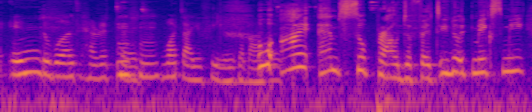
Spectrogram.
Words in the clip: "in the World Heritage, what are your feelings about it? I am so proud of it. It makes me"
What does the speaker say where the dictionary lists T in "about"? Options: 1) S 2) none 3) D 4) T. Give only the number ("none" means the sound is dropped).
2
